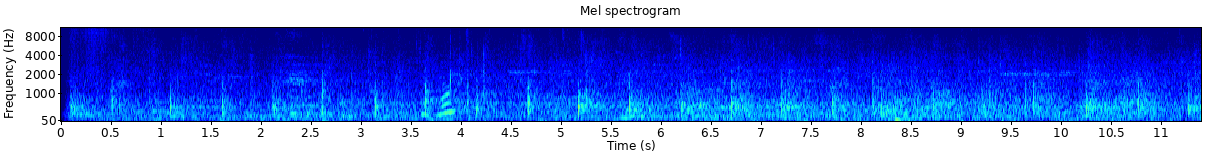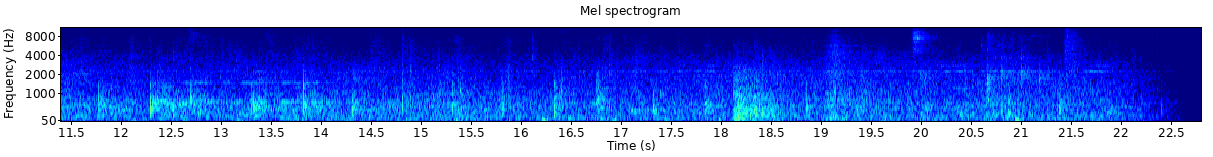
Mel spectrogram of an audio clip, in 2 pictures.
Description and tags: St Pancras station int walking heels atmos
Recording inside St Pancras' train station. A woman in high hells walks past me in a very reflective space.
Equipment used: Zoom H4 internal mic
Location: St Pancras
Date: July 2015
heels, station-atmos, St-Pancras, Train-Station, walking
